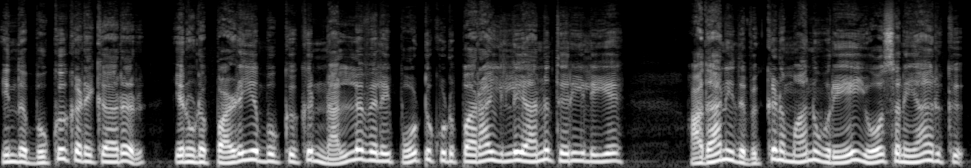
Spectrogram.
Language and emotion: Tamil, fearful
